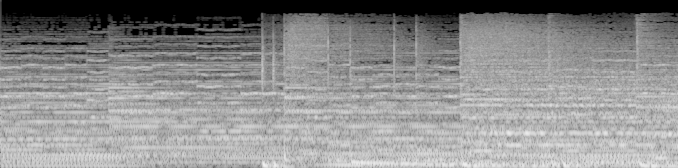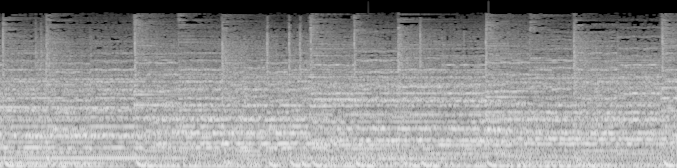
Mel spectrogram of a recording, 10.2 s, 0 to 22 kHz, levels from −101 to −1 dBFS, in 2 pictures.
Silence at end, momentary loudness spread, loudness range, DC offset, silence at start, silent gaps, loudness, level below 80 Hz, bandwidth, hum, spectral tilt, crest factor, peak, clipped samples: 0 s; 3 LU; 2 LU; under 0.1%; 0 s; none; -11 LUFS; -22 dBFS; 16 kHz; none; -4 dB/octave; 12 dB; 0 dBFS; under 0.1%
